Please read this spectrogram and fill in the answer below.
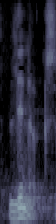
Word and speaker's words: Linux: It was known as Linux, or Linux, as some people pronounce it.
